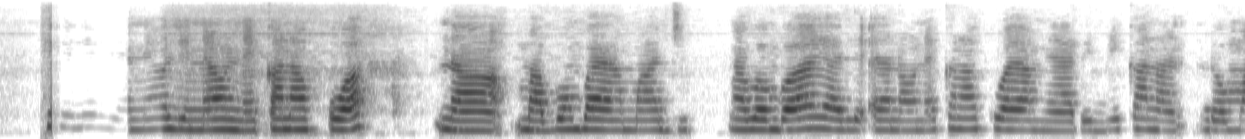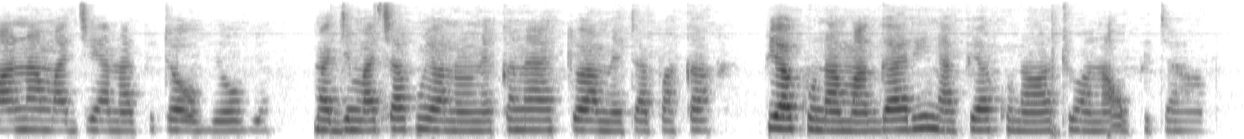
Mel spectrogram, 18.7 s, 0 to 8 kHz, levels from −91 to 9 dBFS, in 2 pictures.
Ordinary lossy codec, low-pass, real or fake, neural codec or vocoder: AAC, 48 kbps; 7.2 kHz; real; none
